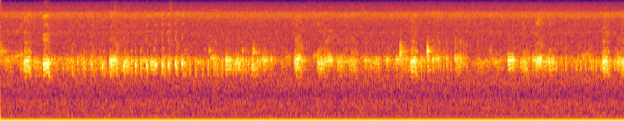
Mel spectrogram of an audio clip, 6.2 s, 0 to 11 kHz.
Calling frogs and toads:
Bischoff's tree frog
12:30am

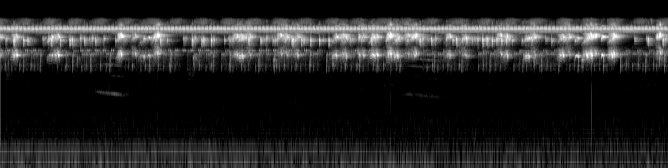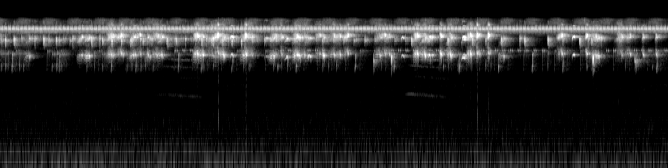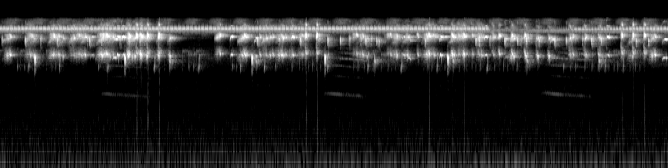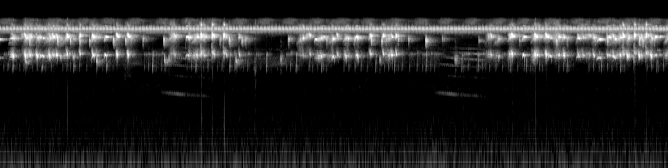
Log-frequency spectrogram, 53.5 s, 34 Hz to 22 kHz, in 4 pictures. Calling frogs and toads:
lesser tree frog, dwarf tree frog, pointedbelly frog, menwig frog, Pithecopus azureus, Scinax fuscovarius
10pm

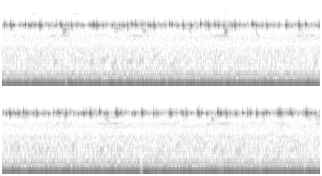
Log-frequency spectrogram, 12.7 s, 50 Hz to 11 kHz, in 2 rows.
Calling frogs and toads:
Leptodactylus latrans, Cochran's lime tree frog, Scinax perereca, Bischoff's tree frog
4am

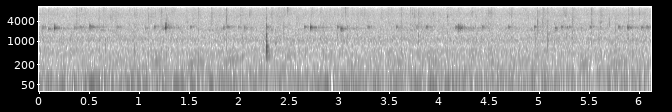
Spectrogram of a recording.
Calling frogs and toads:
Cochran's lime tree frog
4:30am

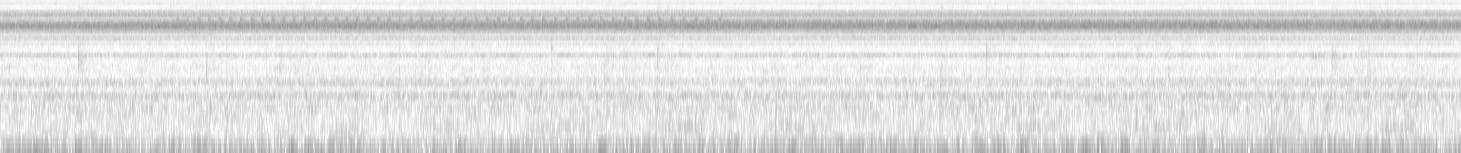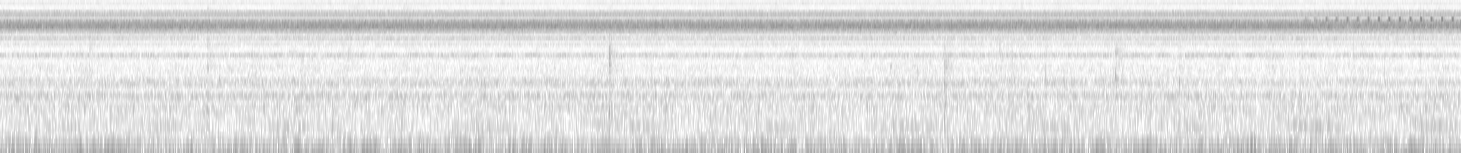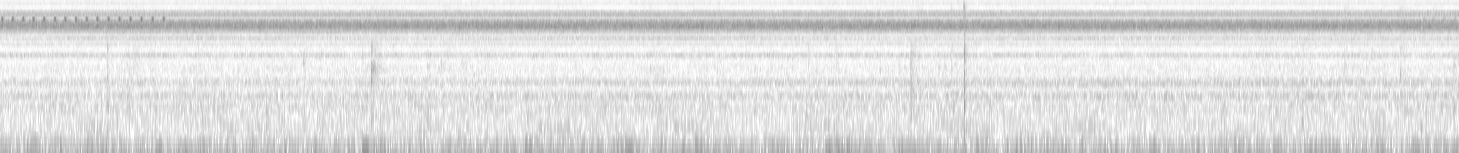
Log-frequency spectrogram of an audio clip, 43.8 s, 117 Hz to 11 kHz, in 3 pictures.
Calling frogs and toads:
none
11:30pm

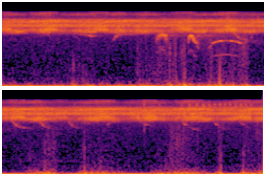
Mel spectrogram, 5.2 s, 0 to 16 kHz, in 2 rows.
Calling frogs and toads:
none
~6pm

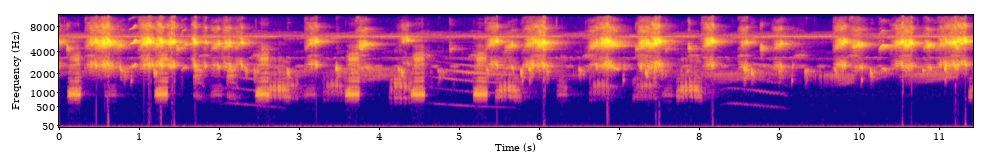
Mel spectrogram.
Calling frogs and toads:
Scinax fuscovarius, waxy monkey tree frog, lesser tree frog, Pithecopus azureus, menwig frog, dwarf tree frog
11pm

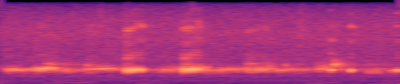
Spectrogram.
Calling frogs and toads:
Bischoff's tree frog, Leptodactylus latrans, Cochran's lime tree frog
midnight

